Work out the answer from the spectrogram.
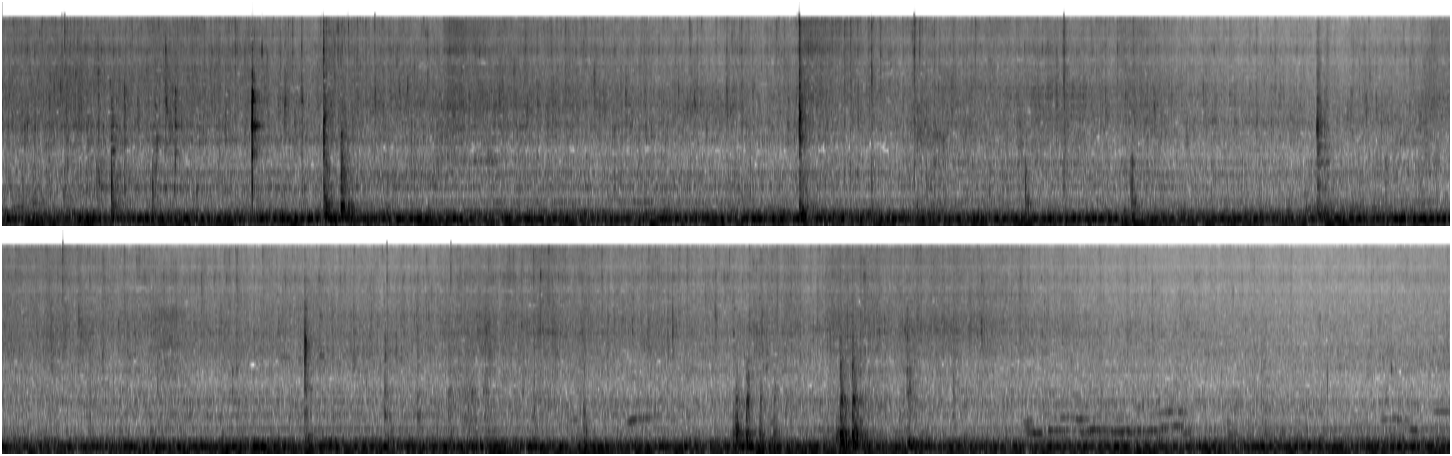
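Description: Potato slices sizzling in oil in a wok, with a steel spoon scraping and now and then clinking against the pan as they are scooped out. A few sharp clinks stand out, the loudest about two and a half seconds in.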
